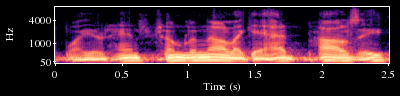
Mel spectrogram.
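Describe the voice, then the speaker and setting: A man's voice: sits low, muffled recording, natural voice. An actor playing a menacing, sneering outlaw boss who taunts his men in a 1940s radio western. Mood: taunting. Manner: slow, taunting. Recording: faintly noisy 1940s radio recording.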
